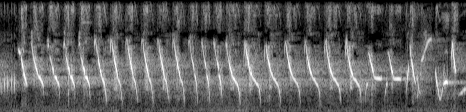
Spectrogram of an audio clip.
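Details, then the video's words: Lemon yellow canary in full song, delivering a rapid, steady series of sharp downward-sweeping chirps, roughly two per second, ending with a few upward whistled slurs; clear and close with no other sounds. "Kenari Kuning Lemon gacor"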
